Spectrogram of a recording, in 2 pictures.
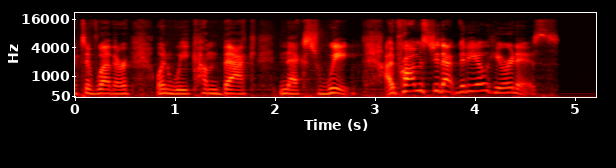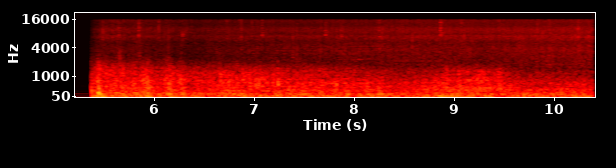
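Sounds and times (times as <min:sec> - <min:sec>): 
speech: 0:00.0 - 0:04.9
deep thunder rumbling overhead during thunder snow: 0:05.4 - 0:10.3
soft hiss of falling precipitation: 0:05.4 - 0:10.3.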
